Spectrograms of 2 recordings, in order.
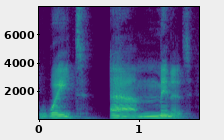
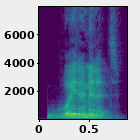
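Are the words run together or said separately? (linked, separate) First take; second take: separate; linked. First: Each word is said separately, without linking. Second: The words are linked together into one stream. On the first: The speaker calls it wrong. "They don't say wait a minute" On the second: The speaker calls it right. "It sounds like wait a minute"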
